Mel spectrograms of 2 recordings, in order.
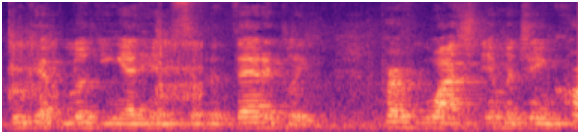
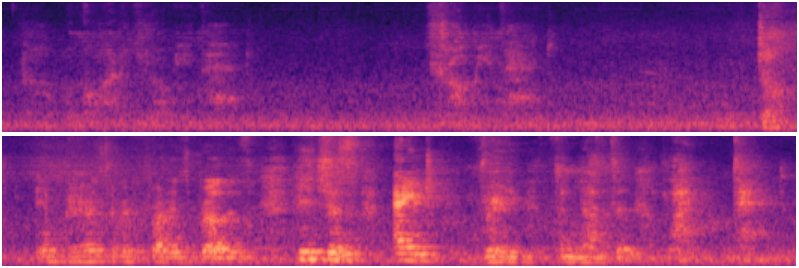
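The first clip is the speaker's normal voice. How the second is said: breathy, near-whispered begging; a mother quietly begging her husband to spare their son; hushed plea; 3 semitones higher, 6 dB quieter than usual. Acted. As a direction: plead softly so the boys won't hear. Imogene pleading softly.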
